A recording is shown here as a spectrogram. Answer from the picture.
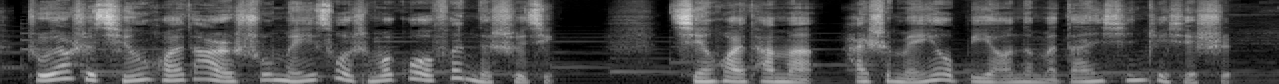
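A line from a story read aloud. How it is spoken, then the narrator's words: Smiling. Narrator (Chinese): 秦淮笑着说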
